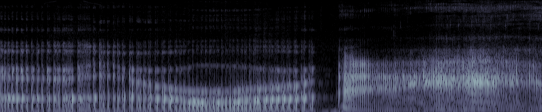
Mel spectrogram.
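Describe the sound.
A voice imitates the sounds a baby makes, called Rek'Sai growls or crackles: a long, rough, gurgling growl, a split-second break, then a raspier, crackling snarl, all loud and guttural throughout.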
